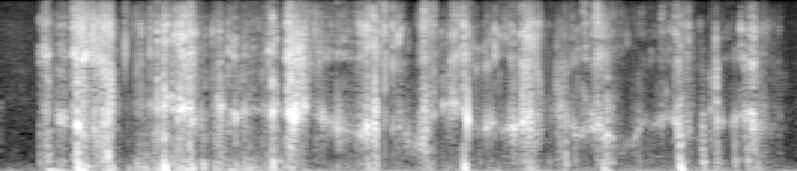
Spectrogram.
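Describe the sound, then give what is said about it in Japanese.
Crisp crunching and chewing of canned seasoned Otsu nori seaweed from Yokosuka, a steady run of dry, crackly bites and munches with sharp high-pitched crackles, no talking. “しかも味付け海苔になっておりまして。まあ、缶詰に入ってるんですけど、いただきます。”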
